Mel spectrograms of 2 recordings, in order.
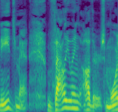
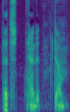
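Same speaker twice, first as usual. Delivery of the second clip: much lower, much softer aside, as if to yourself; muttered inner verdict on a bumper sticker; dismissive mutter; 8 semitones lower, 13 dB quieter than usual. Retold or imitated. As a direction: roll your eyes and mumble it. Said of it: "it's always just like".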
